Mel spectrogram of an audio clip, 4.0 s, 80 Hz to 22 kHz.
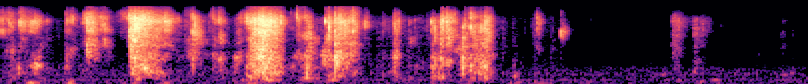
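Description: Foil wrapper of a 2014 Topps Chrome trading card pack being torn open and crinkled by hand: a run of crackling rips that trails off about two and a half seconds in.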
